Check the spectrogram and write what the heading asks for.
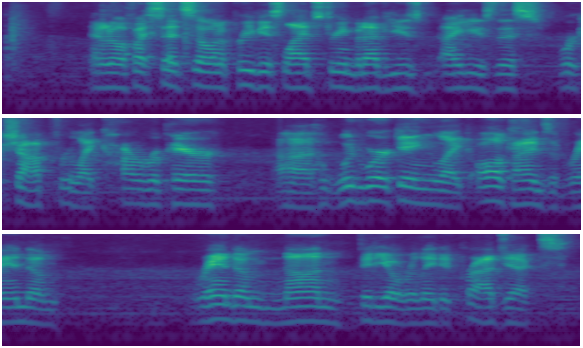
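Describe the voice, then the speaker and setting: Young male maker, mid-pitched voice, loose unscripted chat while tinkering at the bench. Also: flat delivery, a little slow, a little hiss or hum. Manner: rambling, thinking aloud with many fillers; working hands-on while talking. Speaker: maker hosting a livestream. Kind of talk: casual livestream chat. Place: home workshop.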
